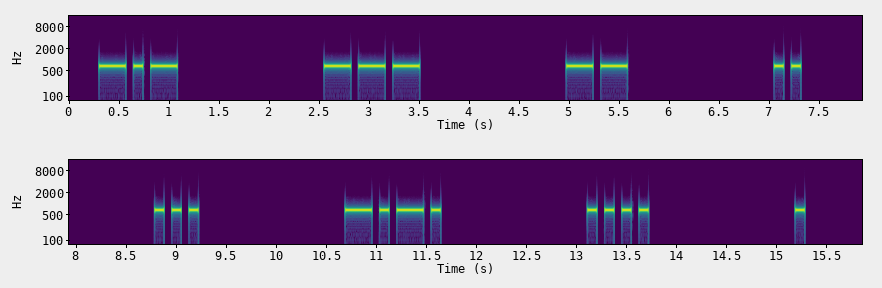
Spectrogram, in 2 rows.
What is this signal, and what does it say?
Morse code, heard as a keyed tone, about 14 wpm, spaced as for 5 wpm, 680 Hz. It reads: KOMISCHE
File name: Morsekurs / Witze / Witz 21. Februar 2023 25 F70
